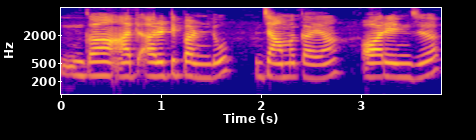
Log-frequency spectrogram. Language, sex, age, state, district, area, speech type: Telugu, female, 18-30, Telangana, Sangareddy, urban, spontaneous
